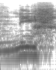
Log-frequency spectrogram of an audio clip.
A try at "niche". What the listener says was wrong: no it's niche the C is silent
